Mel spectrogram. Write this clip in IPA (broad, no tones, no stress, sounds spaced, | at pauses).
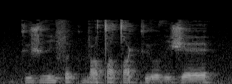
kʲ u ʒ ð i f ɜ k bʲ o tˤ ɛ tˤ o kʲ o ð i ʒ ɛ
